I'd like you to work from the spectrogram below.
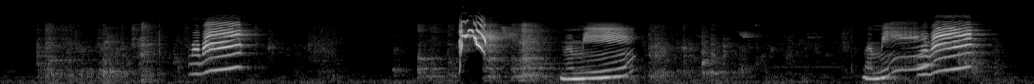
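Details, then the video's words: Pet parrot talking, repeating "mummy" in three spaced bursts, each a rich harmonic phrase with a steep upward or downward slide, separated by quiet background ticking. "pattu parrot talking mummy"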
